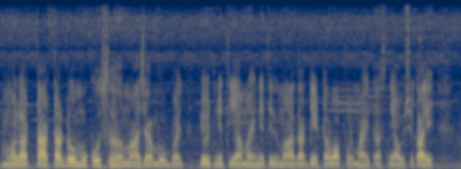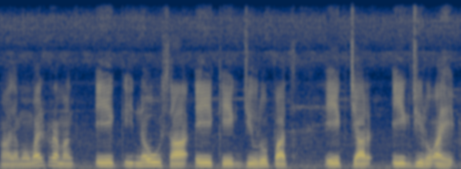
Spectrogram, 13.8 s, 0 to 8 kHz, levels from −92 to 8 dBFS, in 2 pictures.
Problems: constant background noise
